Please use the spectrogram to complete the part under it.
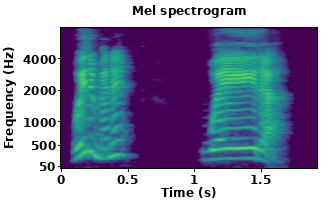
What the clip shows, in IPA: weyda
